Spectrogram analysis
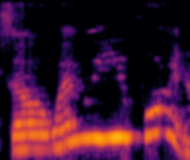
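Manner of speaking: high, loud mock of a nosy stranger; mocking questioner. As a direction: pitch it up like a clueless interrogator. Strangers quizzing her origin.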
